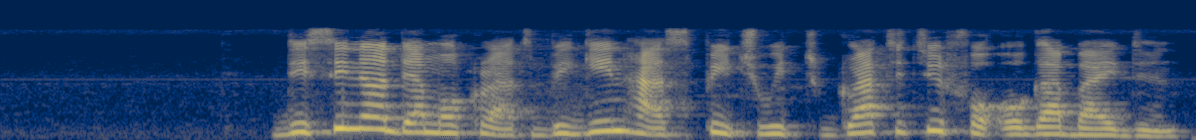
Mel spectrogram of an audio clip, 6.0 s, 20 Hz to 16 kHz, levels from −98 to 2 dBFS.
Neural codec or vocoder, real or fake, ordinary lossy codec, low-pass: none; real; none; 7.2 kHz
